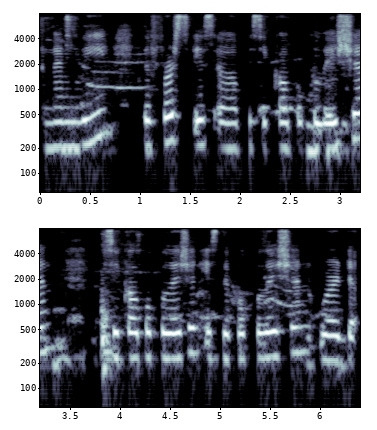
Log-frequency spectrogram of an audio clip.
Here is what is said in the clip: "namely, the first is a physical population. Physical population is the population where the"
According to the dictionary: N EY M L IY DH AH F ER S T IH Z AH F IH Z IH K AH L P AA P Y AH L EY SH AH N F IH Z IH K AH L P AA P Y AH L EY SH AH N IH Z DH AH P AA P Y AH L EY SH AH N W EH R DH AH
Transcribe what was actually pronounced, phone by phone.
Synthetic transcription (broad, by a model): N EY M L IY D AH F ER S T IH S AH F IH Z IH K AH L P AA P Y AH L EY SH AH N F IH S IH K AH L P AA P Y AH L EY SH AH N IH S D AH P AA P Y AH L EY SH AH N W EH R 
